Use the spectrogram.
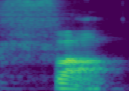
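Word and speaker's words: ف: So, that's called fa. To pronounce it completely, fa. Fa. When you touch the upper teeth with a lower lip, you can pronounce easily fa.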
